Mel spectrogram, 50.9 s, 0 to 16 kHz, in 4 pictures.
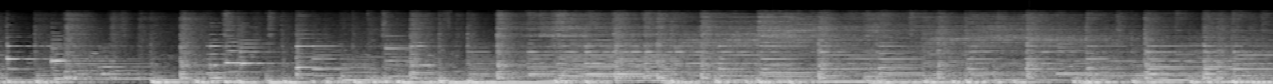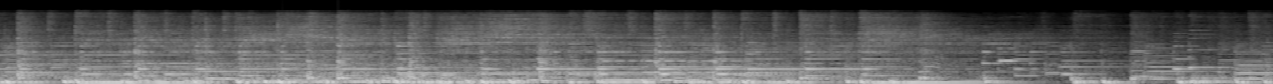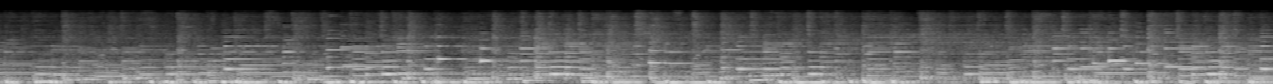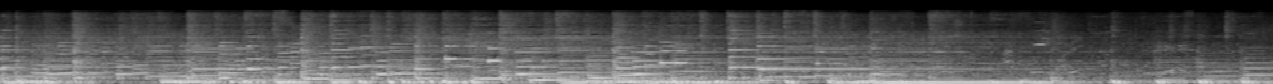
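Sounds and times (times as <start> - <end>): bass: 0.0 - 50.9
drum kit: 0.0 - 50.9
piano melody: 0.0 - 50.9.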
